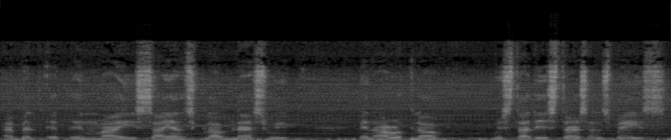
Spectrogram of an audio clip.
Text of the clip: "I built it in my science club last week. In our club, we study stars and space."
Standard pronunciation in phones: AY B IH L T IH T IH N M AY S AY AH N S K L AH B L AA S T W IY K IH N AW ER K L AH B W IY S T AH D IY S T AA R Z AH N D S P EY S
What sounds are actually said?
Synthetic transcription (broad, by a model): AY B IH L T IH T IH N M AY S AY AH N S K L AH B L AA S T W IY K IH N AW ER K L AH B W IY S T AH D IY S T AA R S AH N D S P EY S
